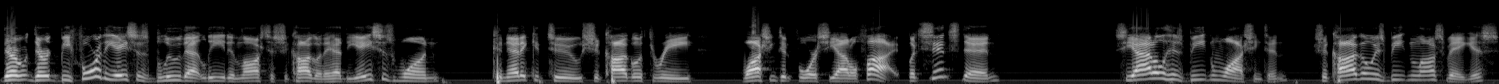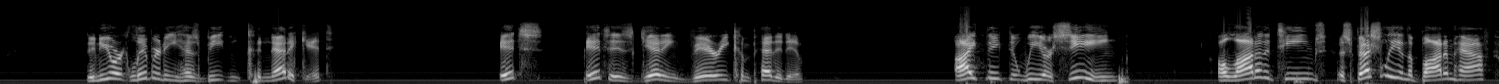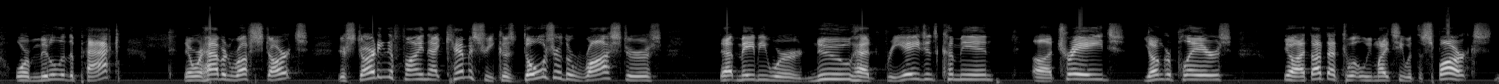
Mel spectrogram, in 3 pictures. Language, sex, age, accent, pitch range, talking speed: English, male, 40-59, American, 140-225 Hz, 150 wpm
